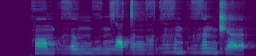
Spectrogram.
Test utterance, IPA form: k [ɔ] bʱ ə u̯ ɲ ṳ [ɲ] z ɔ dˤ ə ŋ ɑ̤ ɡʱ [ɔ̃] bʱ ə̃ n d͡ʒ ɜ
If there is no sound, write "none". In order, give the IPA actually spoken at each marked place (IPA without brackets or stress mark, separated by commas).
ɔ̃, n, ə̃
